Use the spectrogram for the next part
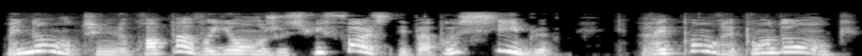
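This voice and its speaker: A woman reading aloud voices an anxious young society woman who pleads in a high, urgent voice. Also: sing-song, a little fast. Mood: frantic. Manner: high-pitched, pleading, rising to near-shouts.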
